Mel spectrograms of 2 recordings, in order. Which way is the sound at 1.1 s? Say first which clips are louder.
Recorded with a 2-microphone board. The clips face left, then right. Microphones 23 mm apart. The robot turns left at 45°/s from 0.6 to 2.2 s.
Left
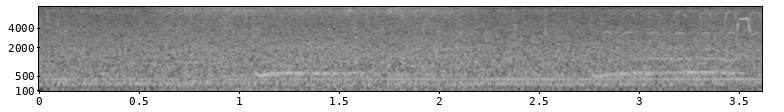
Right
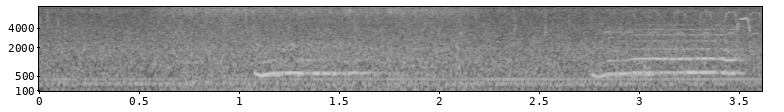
Right 7 dB; 45° right.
